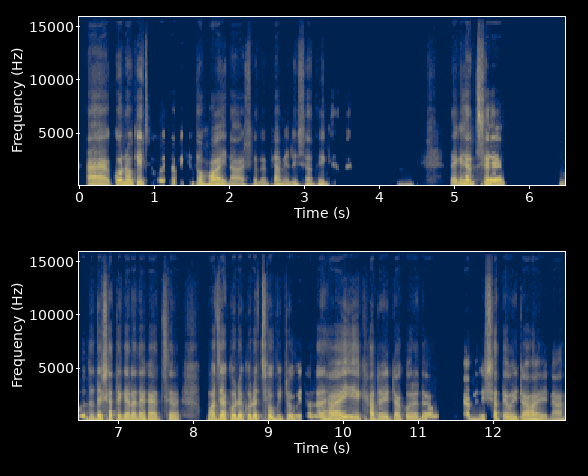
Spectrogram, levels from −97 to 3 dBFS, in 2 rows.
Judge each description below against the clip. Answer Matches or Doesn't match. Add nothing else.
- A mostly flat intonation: Doesn't match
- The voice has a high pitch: Matches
